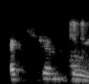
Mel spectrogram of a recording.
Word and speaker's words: extemporary: Extemporary. Extemporary. People, Extemporary. yes, Extemporary. people usually say extempore. Well, the right pronunciation is extemporary.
